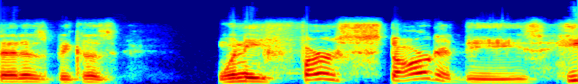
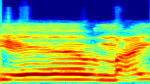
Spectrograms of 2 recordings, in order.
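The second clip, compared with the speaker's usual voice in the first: loud, high, belted outback Australian accent; 7 semitones higher, 5 dB louder than usual. Suggesting a voice for the guy who comes in: Crocodile Dundee voice. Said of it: "Give him a crocodile Dundee voice".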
